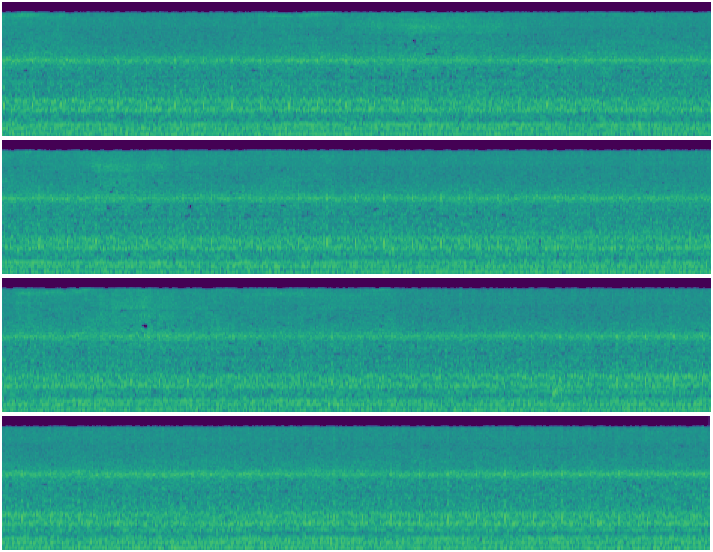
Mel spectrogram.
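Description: Belt grinder running steadily on its small-wheel attachment while a Mokuti (layered titanium) pocket clip is ground against the belt, a constant motor hum with a steady high whine.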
